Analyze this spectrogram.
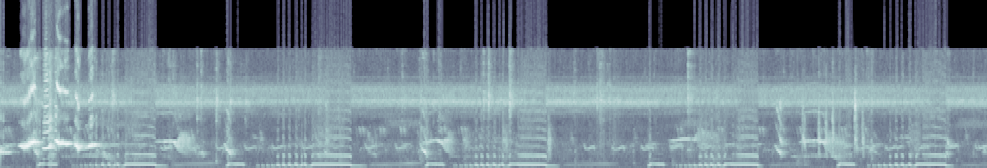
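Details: Spotted dove used as a lure to prompt local doves to call, cooing over and over: a sharp opening note, a quick pulsing run, then a steady drawn-out ending, about every two and a half seconds, with busy twittering of small birds behind.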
